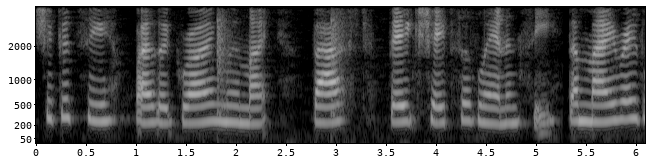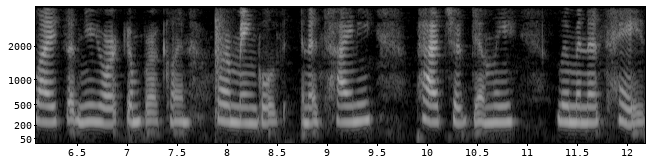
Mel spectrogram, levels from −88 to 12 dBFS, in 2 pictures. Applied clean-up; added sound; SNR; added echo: none; Clapping; 16 dB; none.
